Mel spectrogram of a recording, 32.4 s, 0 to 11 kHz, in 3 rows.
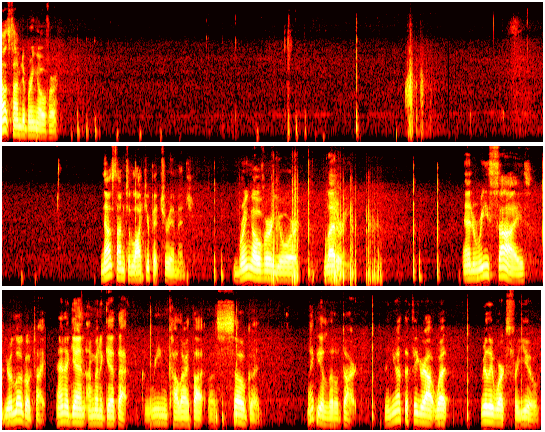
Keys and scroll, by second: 1.1 super+-, 2.4 super+-, 4.0 super+-, 5.5 super+v, 8.9 super+z.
